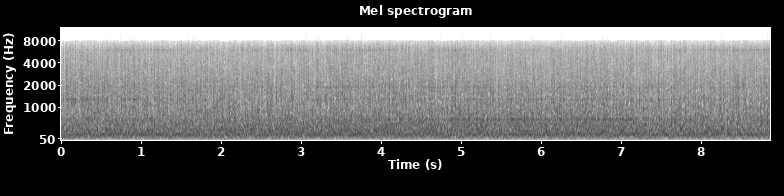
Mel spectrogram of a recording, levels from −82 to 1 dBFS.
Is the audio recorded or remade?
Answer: recorded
